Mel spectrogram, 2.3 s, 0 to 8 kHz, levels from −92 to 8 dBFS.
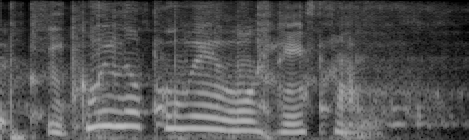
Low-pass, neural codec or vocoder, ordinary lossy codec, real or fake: none; codec, 16 kHz, 4 kbps, X-Codec, HuBERT features, trained on LibriSpeech; none; fake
